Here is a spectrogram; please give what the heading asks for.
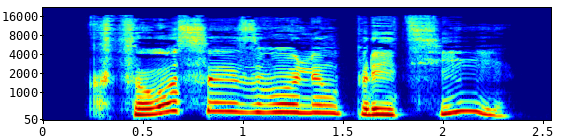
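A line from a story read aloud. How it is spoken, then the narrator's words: Mocking singsong. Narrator (Russian): насмешливо пропел Викон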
